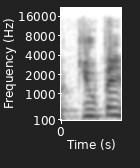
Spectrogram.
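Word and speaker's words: tuple: Next हम देखने वाले हैं टपल, और कुछ लोग इसको ट्यूपल भी कहते हैं, तो व्हाटएवर आपको जो भी सही लगे प्रोनाउंसिएशन। तो मैं तो इसको टपल बुलाता हूँ।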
